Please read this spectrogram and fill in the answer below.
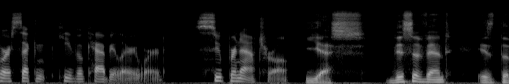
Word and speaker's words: supernatural: The stress falls on the nat part. Supernatural. Supernatural.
